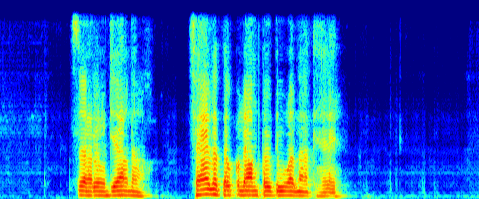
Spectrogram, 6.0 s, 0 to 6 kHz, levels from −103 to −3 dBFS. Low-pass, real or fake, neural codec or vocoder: 5.4 kHz; fake; codec, 16 kHz in and 24 kHz out, 0.6 kbps, FireRedTTS-2 codec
